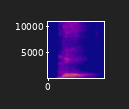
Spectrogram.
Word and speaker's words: む: here which is a m line right ma mo and we are doing Mo today so this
